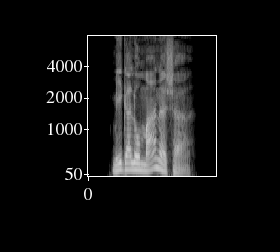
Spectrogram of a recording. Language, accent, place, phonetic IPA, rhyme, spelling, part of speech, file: German, Germany, Berlin, [meɡaloˈmaːnɪʃɐ], -aːnɪʃɐ, megalomanischer, adjective, De-megalomanischer.ogg
- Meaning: 1. comparative degree of megalomanisch 2. inflection of megalomanisch: strong/mixed nominative masculine singular 3. inflection of megalomanisch: strong genitive/dative feminine singular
